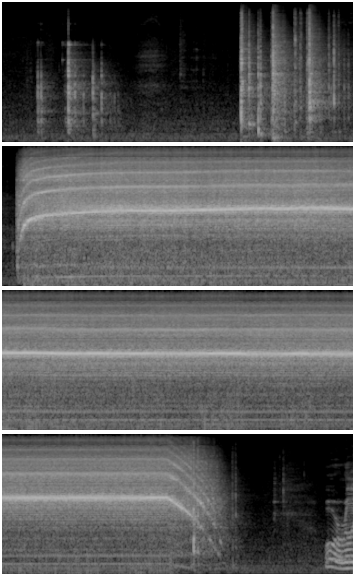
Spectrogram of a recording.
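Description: A blender whips egg yolk and lemon juice for Caesar dressing, starting with a few short pulses and then running as one loud, steady high whine for about eleven seconds before cutting off.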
